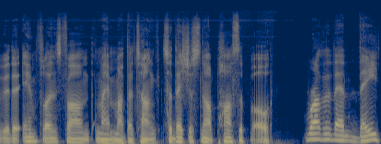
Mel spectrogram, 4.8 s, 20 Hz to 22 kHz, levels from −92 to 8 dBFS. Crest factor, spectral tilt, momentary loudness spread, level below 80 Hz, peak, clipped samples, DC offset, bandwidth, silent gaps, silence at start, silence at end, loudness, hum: 18 dB; -6 dB/octave; 3 LU; -42 dBFS; -10 dBFS; under 0.1%; under 0.1%; 14.5 kHz; none; 0 s; 0 s; -28 LUFS; none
